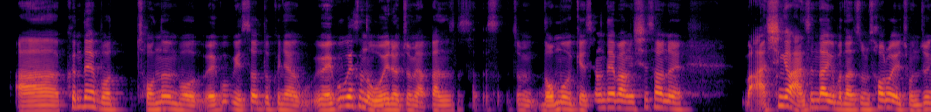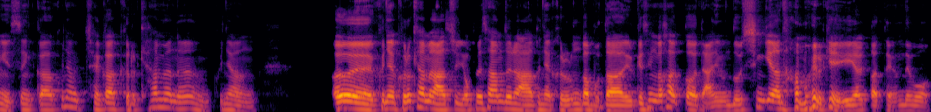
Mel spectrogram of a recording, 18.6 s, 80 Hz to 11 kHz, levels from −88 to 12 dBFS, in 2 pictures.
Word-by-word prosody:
아 110 Hz, +1 st, 0 dB
근데 195 Hz, +1 st, -1 dB
뭐 135 Hz, -5 st, -4 dB
저는 140 Hz, +2 st, -2 dB
뭐 120 Hz, -2 st, 0 dB
외국에 150 Hz, +5 st, -3 dB
있어도 145 Hz, +4 st, -3 dB
그냥 125 Hz, -4 st, -4 dB
외국에서는 195 Hz, -, 0 dB
오히려 125 Hz, +2 st, +1 dB
좀 125 Hz, -1 st, -6 dB
약간 115 Hz, 0 st, -3 dB
스 115 Hz, -, -21 dB
스 -, -, -18 dB
좀 120 Hz, -3 st, -10 dB
너무 115 Hz, +7 st, +1 dB
이렇게 125 Hz, -4 st, -3 dB
상대방 165 Hz, +3 st, 0 dB
시선을 160 Hz, -4 st, -2 dB, 0.6 s
뭐 -, -, -4 dB
아 -, -, 0 dB
신경 220 Hz, -2 st, +2 dB
안 -, -, +2 dB
쓴다기보다는 155 Hz, -8 st, +1 dB
좀 135 Hz, -1 st, -6 dB
서로의 175 Hz, +7 st, +1 dB
존중이 115 Hz, +2 st, -5 dB
있으니까 125 Hz, +1 st, -5 dB
그냥 180 Hz, +1 st, -9 dB
제가 140 Hz, -2 st, -1 dB
그렇게 120 Hz, -3 st, -9 dB
하면은 150 Hz, -, -5 dB
그냥 110 Hz, -6 st, -9 dB, 0.8 s
예 470 Hz, 0 st, +11 dB
그냥 155 Hz, -2 st, +1 dB
그렇게 160 Hz, +4 st, 0 dB
하면 165 Hz, -3 st, +3 dB
아 125 Hz, -, +5 dB
제 125 Hz, +2 st, -8 dB
옆에 125 Hz, +4 st, -1 dB
사람들은 150 Hz, -2 st, 0 dB
'아 115 Hz, 0 st, +2 dB
그냥 125 Hz, +1 st, -5 dB
그런가 125 Hz, +3 st, 0 dB
보다.' 115 Hz, +1 st, +4 dB
이렇게 110 Hz, +5 st, -3 dB
생각할 165 Hz, -, -1 dB
것 -, -, +1 dB
같아요. 480 Hz, -, +1 dB
아니면 110 Hz, +1 st, -6 dB
"너 120 Hz, -, -4 dB
신기하다." 155 Hz, +4 st, 0 dB
뭐 -, -, -3 dB
이렇게 -, -, +2 dB
얘기할 120 Hz, +1 st, 0 dB
것 -, -, +1 dB
같아요. -, -, -9 dB
근데 115 Hz, +2 st, -8 dB
뭐 110 Hz, -2 st, -5 dB
135 Hz, 420 characters per minute, -23 LUFS, 120-160 Hz, 0.8 s, 예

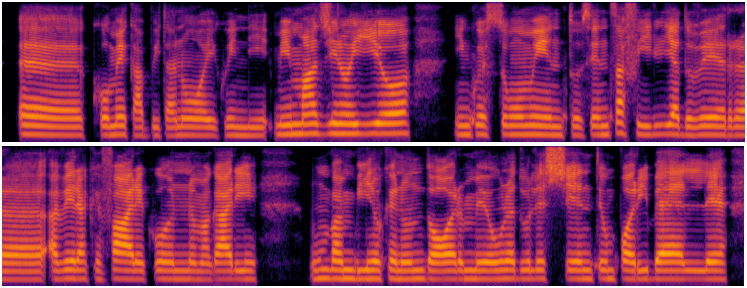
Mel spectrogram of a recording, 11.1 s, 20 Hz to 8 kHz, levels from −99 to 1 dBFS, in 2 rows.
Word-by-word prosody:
ehm, 180 Hz, -2 st, +1 dB
come 185 Hz, +1 st, -2 dB
capita 170 Hz, -1 st, -7 dB
a -, -, -6 dB
noi. 175 Hz, -1 st, -3 dB
Quindi 170 Hz, 0 st, -8 dB
mi 195 Hz, -, -1 dB
immagino 205 Hz, +1 st, +2 dB
io, 210 Hz, +1 st, +3 dB, 0.3 s
in 190 Hz, -1 st, -6 dB
questo 190 Hz, 0 st, -3 dB
momento 185 Hz, -2 st, 0 dB
senza 185 Hz, +5 st, 0 dB
figli 195 Hz, -1 st, -4 dB
a 195 Hz, -, +3 dB
dover 180 Hz, 0 st, -1 dB, 0.4 s
avere 185 Hz, +1 st, +2 dB
a -, -, -1 dB
che 180 Hz, -1 st, -11 dB
fare 180 Hz, -1 st, +4 dB
con 180 Hz, 0 st, -4 dB
magari 175 Hz, 0 st, +1 dB, 0.4 s
un 185 Hz, +1 st, -6 dB
bambino 185 Hz, -1 st, +1 dB
che 185 Hz, +1 st, -1 dB
non 180 Hz, 0 st, -2 dB
dorme, 180 Hz, 0 st, +2 dB
o 175 Hz, -, +1 dB
un 185 Hz, -, 0 dB
adolescente 185 Hz, 0 st, +1 dB
un 185 Hz, -, -6 dB
po' 185 Hz, -, +1 dB
ribelle, 180 Hz, 0 st, +2 dB
185 Hz, 180 wpm, -25 LUFS, 180-190 Hz, 0.4 s, fare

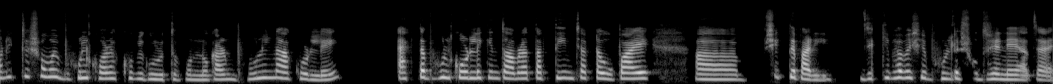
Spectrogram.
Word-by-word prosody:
অনেকটা 340 Hz, +4 st, -5 dB
সময় 355 Hz, -1 st, +2 dB
ভুল 295 Hz, +5 st, 0 dB
করা 270 Hz, 0 st, +1 dB
খুবই 275 Hz, -3 st, -5 dB
গুরুত্বপূর্ণ। 225 Hz, -2 st, -4 dB
কারণ 230 Hz, 0 st, +1 dB
ভুল 260 Hz, +4 st, -2 dB, 0.2 s
না 290 Hz, -, +6 dB, 0.2 s
করলে, 215 Hz, -4 st, -1 dB, 0.8 s
একটা 275 Hz, +4 st, +2 dB
ভুল 315 Hz, +3 st, +1 dB
করলে 300 Hz, -1 st, +4 dB
কিন্তু 295 Hz, 0 st, -3 dB
আমরা 275 Hz, +1 st, +3 dB
তার 280 Hz, -1 st, 0 dB
৩ 295 Hz, 0 st, -1 dB
৪ 295 Hz, -1 st, 0 dB
টা -, -, +5 dB
উপায় 270 Hz, +3 st, +6 dB, 0.6 s
আ -, -, +4 dB, 0.7 s
শিখতে 340 Hz, -1 st, 0 dB
পারি 230 Hz, -4 st, +5 dB, 0.5 s
যে 260 Hz, -, -4 dB
কিভাবে 305 Hz, +1 st, +1 dB
সে 300 Hz, -, -1 dB
ভুলটা 265 Hz, +2 st, -2 dB
শুধরে 250 Hz, -1 st, -2 dB
নেয়া 225 Hz, 0 st, +2 dB
যায়। 205 Hz, -3 st, 0 dB
275 Hz, 170 wpm, -22 LUFS, 235-300 Hz, 0.8 s, না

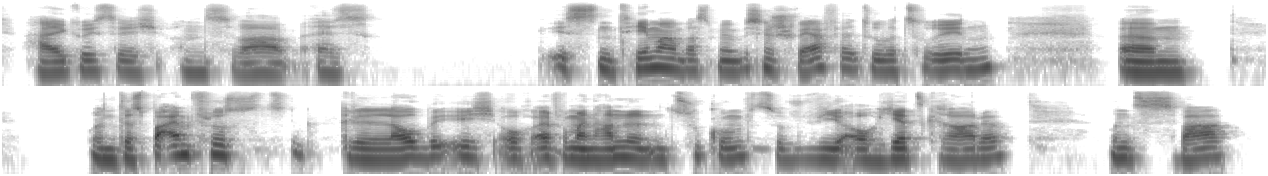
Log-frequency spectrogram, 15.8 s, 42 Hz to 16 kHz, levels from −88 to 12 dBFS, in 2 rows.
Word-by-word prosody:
Hi, 115 Hz, +1 st, 0 dB
grüße 130 Hz, +1 st, -5 dB
dich. 120 Hz, -1 st, -8 dB
Und 120 Hz, -3 st, -8 dB
zwar, 115 Hz, -2 st, -4 dB
es 115 Hz, -1 st, -10 dB, 1.1 s
ist -, -, -2 dB
'n 140 Hz, -4 st, -1 dB
Thema, 150 Hz, +1 st, +2 dB
was 135 Hz, 0 st, -7 dB
mir 130 Hz, -, 0 dB
'n 125 Hz, -, -1 dB
bisschen 145 Hz, +2 st, -2 dB
schwerfällt, 145 Hz, +3 st, -3 dB
drüber 130 Hz, -1 st, -2 dB
zu 130 Hz, -, -9 dB
reden, 140 Hz, +4 st, 0 dB, 0.7 s
ähm, 120 Hz, -1 st, +3 dB, 1.0 s
und 125 Hz, -1 st, 0 dB
das 130 Hz, -1 st, +2 dB
beeinflusst, 170 Hz, -, +2 dB, 0.3 s
glaube 130 Hz, +1 st, +4 dB
ich, 145 Hz, -3 st, -3 dB
auch 130 Hz, -, -2 dB
einfach 135 Hz, 0 st, +2 dB
mein 125 Hz, -1 st, +6 dB
Handeln 130 Hz, 0 st, +4 dB
in 125 Hz, -, -5 dB
Zukunft, 140 Hz, 0 st, -5 dB
so 130 Hz, 0 st, -5 dB, 0.2 s
wie 130 Hz, 0 st, +3 dB
auch 125 Hz, -1 st, +2 dB
jetzt 130 Hz, +2 st, +5 dB
grade. 125 Hz, +4 st, -1 dB, 0.6 s
Und 135 Hz, -3 st, -2 dB
zwar 135 Hz, +2 st, 0 dB
130 Hz, 135 wpm, -26 LUFS, 125-140 Hz, 1.1 s, mein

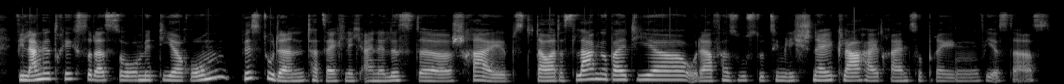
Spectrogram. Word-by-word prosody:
wie 205 Hz, -, -1 dB
lange 235 Hz, +7 st, +8 dB
trägst 255 Hz, -2 st, -4 dB
du -, -, +1 dB
das 190 Hz, -2 st, +2 dB
so 195 Hz, -1 st, -2 dB
mit 200 Hz, 0 st, -3 dB
dir 195 Hz, -2 st, +1 dB
rum, 245 Hz, -, -2 dB
bis 290 Hz, +2 st, -1 dB
du 265 Hz, -4 st, -1 dB
dann 170 Hz, -1 st, +1 dB
tatsächlich 170 Hz, -2 st, -4 dB
eine 165 Hz, 0 st, -4 dB
Liste 170 Hz, -3 st, -1 dB
schreibst? 160 Hz, -3 st, -1 dB
Dauert 175 Hz, +1 st, +4 dB
das 175 Hz, 0 st, -2 dB
lange 235 Hz, +3 st, +4 dB
bei 215 Hz, -1 st, +3 dB
dir 215 Hz, -1 st, +1 dB
oder 170 Hz, 0 st, 0 dB
versuchst 190 Hz, +1 st, -7 dB
du 180 Hz, -, -9 dB
ziemlich 185 Hz, 0 st, -6 dB
schnell 195 Hz, 0 st, -1 dB
Klarheit 180 Hz, -2 st, +2 dB
reinzubringen? 165 Hz, -1 st, -8 dB
Wie -, -, -10 dB
ist -, -, -10 dB
das? -, -, -7 dB
185 Hz, 175 wpm, -25 LUFS, 170-210 Hz, -, lange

